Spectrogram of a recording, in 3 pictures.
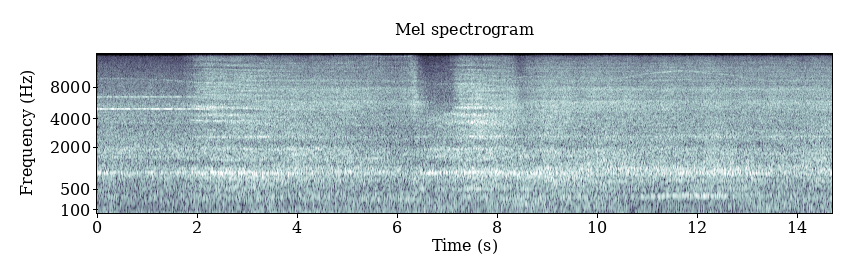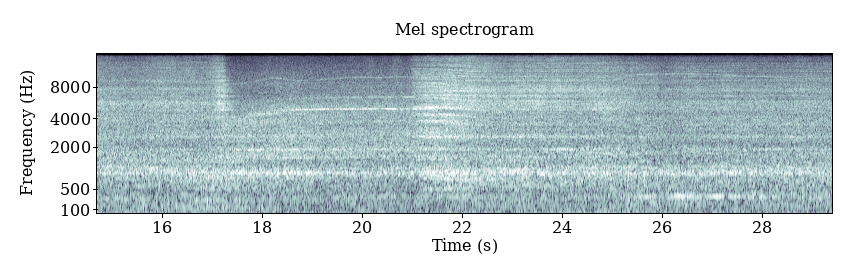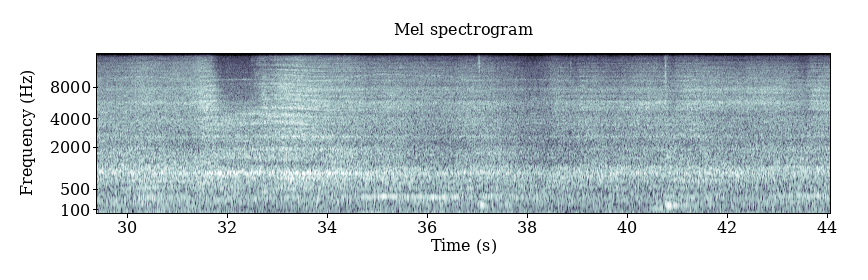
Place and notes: construction noise inside the dom cathedrale in the morning time
soundmap nrw - social ambiences and topographic field recordings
